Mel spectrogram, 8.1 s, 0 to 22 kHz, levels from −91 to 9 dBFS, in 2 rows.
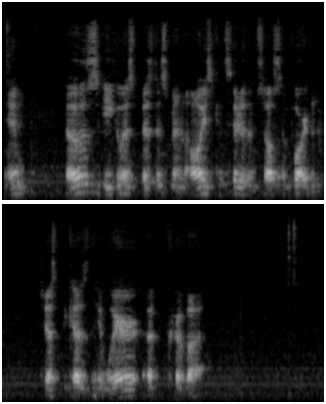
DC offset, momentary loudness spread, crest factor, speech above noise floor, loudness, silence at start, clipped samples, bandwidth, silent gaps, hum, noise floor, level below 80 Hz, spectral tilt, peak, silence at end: under 0.1%; 11 LU; 18 dB; 39 dB; -32 LUFS; 0.05 s; under 0.1%; 15 kHz; none; none; -72 dBFS; -84 dBFS; -3 dB/octave; -14 dBFS; 1.5 s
